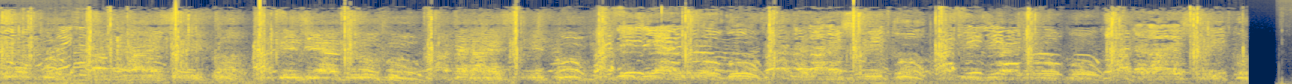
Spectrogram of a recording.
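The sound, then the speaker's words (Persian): A crowd of students at the University of Tehran engineering faculty chants freedom slogans loudly and rhythmically, many voices in unison. The chanting repeats in strong pulses and stops abruptly near the end. “دانشگاه تهران، دانشکده فنی هم تجمع کردن. صدای دانشجویان دانشکده فنی رو بشنویم.”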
